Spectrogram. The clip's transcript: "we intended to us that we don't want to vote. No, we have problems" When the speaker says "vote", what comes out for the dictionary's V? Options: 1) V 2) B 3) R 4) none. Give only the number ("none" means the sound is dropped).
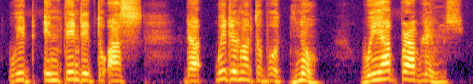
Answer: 2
